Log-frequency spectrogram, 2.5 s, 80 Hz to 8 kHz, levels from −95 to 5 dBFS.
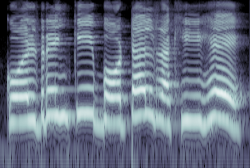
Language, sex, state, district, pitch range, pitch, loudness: Hindi, female, Madhya Pradesh, Bhopal, 280-335 Hz, 295 Hz, -11 LUFS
